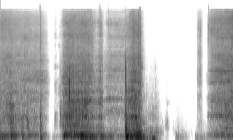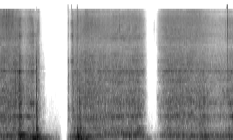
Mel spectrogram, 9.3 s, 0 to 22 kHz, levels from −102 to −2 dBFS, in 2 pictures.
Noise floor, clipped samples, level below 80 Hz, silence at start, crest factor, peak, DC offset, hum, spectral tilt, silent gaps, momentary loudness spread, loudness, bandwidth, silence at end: -64 dBFS; under 0.1%; -32 dBFS; 0 s; 20 dB; -2 dBFS; under 0.1%; none; -5.5 dB/octave; 5.89-5.95 s; 19 LU; -23 LUFS; 16 kHz; 0 s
